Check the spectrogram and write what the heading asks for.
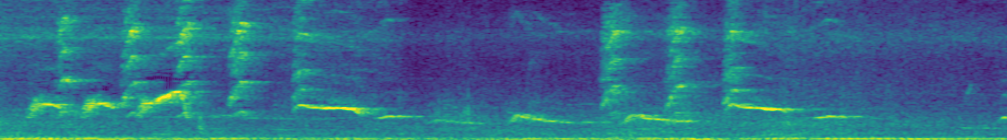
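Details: Strange sounds from an Orange-headed thrush: a few sharp chirps, then drawn-out downslurred and upslurred whistles spaced about a second apart, over a steady droning hum.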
